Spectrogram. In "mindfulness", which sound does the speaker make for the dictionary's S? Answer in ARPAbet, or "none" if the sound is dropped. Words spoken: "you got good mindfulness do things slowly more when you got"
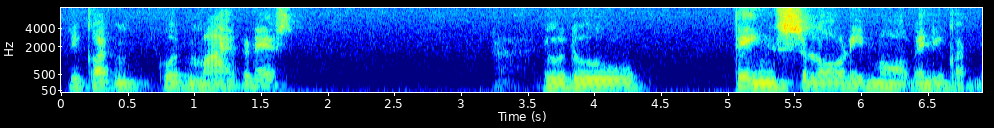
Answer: none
